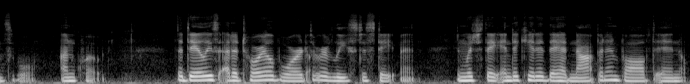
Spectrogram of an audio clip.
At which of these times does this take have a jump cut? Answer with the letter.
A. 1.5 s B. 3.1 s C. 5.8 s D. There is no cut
B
